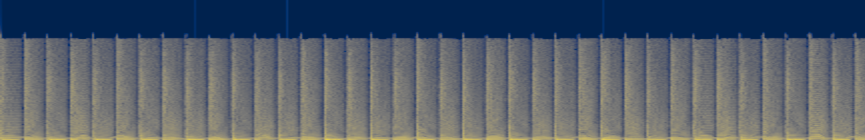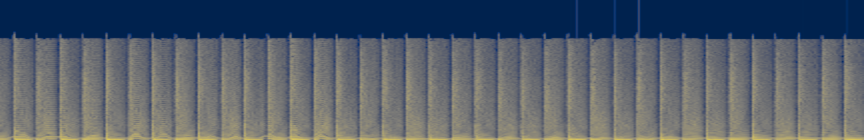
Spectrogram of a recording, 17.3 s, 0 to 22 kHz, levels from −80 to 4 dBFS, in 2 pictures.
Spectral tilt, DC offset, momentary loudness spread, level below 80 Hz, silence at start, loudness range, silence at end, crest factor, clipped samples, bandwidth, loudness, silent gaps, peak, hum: -4 dB/octave; under 0.1%; 2 LU; -18 dBFS; 0 s; 0 LU; 0 s; 14 dB; under 0.1%; 17 kHz; -15 LUFS; none; 0 dBFS; none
